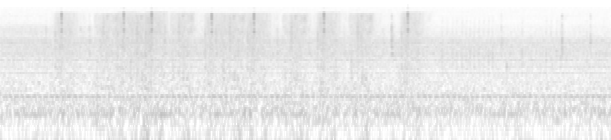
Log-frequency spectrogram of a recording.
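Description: Short soft clicks tick as a game menu selection moves through a list.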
